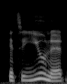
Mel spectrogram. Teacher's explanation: It's a unit because unit starts with a Y sound.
